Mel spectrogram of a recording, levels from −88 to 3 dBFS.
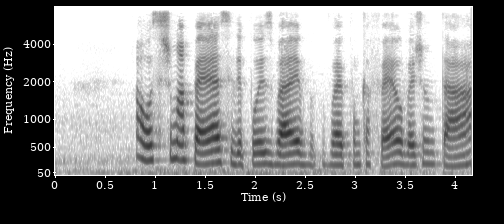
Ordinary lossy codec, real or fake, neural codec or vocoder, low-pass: none; fake; codec, 16 kHz in and 24 kHz out, 1 kbps, XY-Tokenizer; 7.2 kHz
